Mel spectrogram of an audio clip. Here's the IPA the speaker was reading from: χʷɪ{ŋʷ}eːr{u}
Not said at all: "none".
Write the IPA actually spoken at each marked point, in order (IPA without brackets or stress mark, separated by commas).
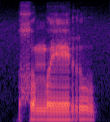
ŋʷ, u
